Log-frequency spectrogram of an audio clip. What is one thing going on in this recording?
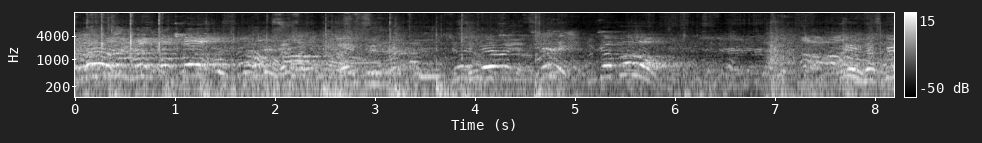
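Sneakers squeak sharply on a hard gym floor.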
